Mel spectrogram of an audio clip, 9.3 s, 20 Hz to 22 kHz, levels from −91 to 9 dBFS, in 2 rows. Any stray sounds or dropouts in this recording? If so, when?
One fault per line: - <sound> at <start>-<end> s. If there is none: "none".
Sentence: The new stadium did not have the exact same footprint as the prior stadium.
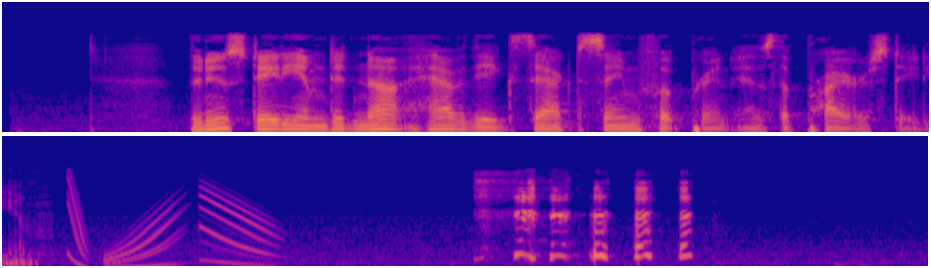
- chirp at 5.0-6.1 s
- laugh at 7.0-8.1 s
